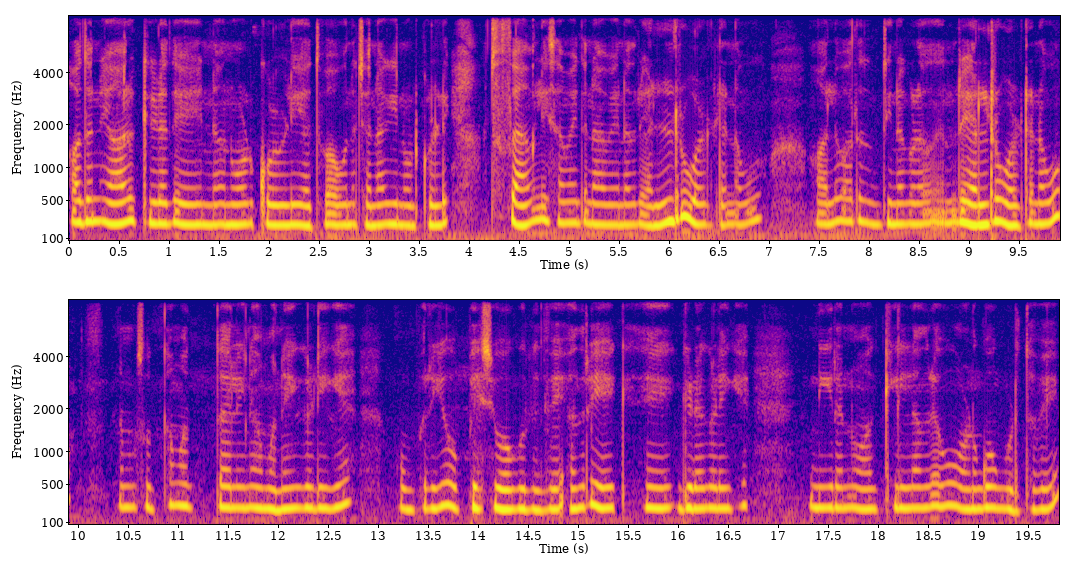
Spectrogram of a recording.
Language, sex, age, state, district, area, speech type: Kannada, female, 60+, Karnataka, Tumkur, rural, spontaneous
